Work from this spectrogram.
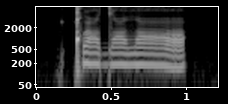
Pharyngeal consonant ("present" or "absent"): absent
